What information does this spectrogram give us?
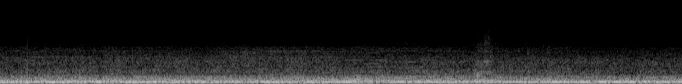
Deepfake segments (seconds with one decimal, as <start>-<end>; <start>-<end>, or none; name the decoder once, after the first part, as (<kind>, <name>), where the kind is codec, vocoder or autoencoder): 1.5-2.7 (codec, SNAC); 3.2-6.2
